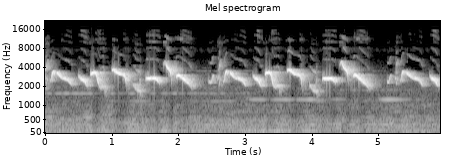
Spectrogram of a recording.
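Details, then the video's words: Oriental white-eye, a kept bird used as a master song for training, singing a steady run of sweet, slurred whistled phrases that dip and rise, each under half a second, with short pauses and a faint low hum behind. "full masteran burung opior"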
